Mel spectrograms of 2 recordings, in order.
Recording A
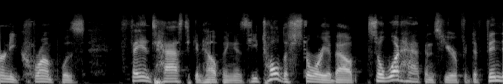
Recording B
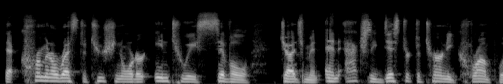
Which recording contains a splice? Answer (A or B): A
